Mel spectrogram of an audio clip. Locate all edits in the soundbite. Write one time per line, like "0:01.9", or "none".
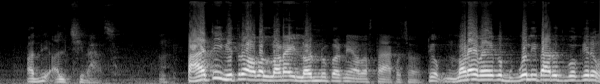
0:01.7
